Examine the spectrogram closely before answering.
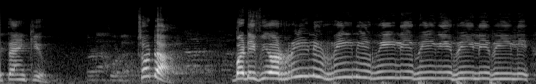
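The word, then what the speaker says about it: תודה: T-O-D-A-H, Toda. But if you're really, really, really, really grateful, you will say Toda Rabba.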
